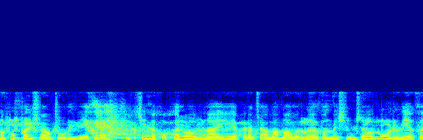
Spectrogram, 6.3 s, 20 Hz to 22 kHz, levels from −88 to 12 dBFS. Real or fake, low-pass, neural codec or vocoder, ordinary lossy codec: fake; none; codec, 16 kHz, 1 kbps, FunCodec, trained on Chinese and English, 50 frames a second; none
